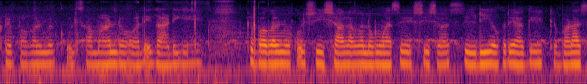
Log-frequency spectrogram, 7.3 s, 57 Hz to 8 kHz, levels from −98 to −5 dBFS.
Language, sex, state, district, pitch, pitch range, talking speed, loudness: Hindi, female, Uttar Pradesh, Varanasi, 180 Hz, 180-185 Hz, 180 wpm, -35 LUFS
